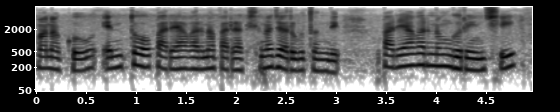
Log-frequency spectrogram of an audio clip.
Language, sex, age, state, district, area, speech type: Telugu, female, 18-30, Andhra Pradesh, Kurnool, rural, spontaneous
